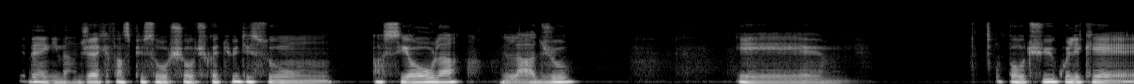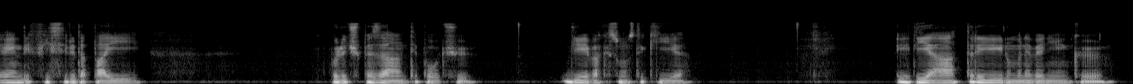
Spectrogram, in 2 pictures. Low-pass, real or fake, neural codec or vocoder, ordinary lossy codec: 7.2 kHz; real; none; none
